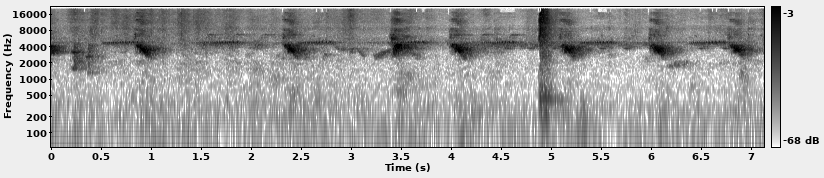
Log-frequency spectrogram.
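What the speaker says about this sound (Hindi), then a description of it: "इधर रहते हैं ना पंछी।" Small birds outdoors give short, bright chirps at a roughly steady pace, about one each second, faint against a quiet background.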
